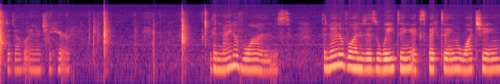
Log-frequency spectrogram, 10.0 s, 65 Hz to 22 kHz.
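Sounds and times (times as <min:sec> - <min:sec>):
faint card rustles: 0:00.9 - 0:04.9
card snapping down: 0:01.8 - 0:04.2.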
